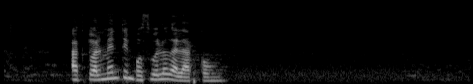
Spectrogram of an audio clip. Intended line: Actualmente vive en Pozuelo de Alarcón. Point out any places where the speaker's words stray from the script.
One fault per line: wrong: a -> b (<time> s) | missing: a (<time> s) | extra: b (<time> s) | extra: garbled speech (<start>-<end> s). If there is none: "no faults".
missing: vive (1.3 s)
